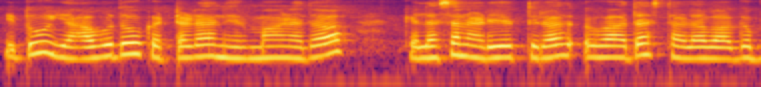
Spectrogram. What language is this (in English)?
Kannada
